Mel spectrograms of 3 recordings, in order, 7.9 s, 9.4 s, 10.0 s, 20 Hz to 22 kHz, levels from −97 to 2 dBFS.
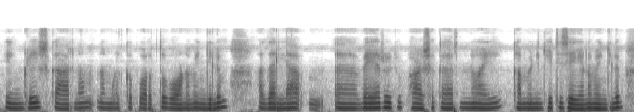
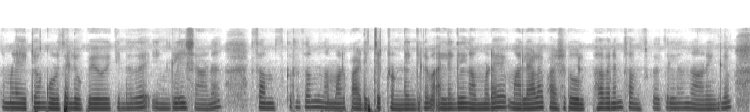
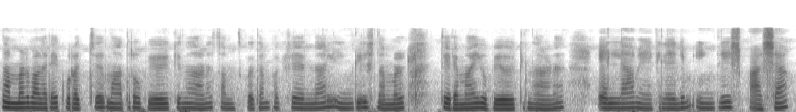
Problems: background sounds at intervals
